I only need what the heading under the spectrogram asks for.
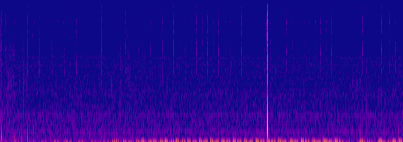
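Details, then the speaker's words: Soldering iron tip from a MacBook Pro logic board repair, shaken next to the microphone: faint, irregular light clicking, about two a second, from a loose piece inside; the tip's heating element has cracked, unlike a good tip, which is silent. "oh yep the heating element cracked if you listen to this i shake this next to the microphone you can't hear anything you shake this one"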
